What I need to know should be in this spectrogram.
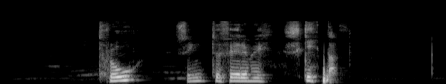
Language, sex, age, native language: Icelandic, male, 30-39, Icelandic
